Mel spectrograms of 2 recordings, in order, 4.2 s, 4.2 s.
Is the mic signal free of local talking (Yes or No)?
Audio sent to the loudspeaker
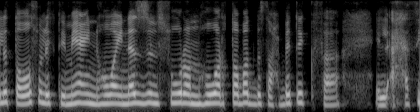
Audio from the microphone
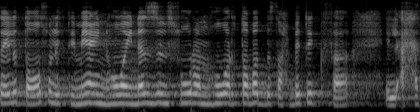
Yes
